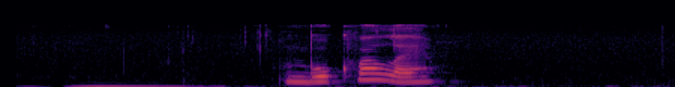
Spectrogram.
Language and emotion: Russian, neutral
